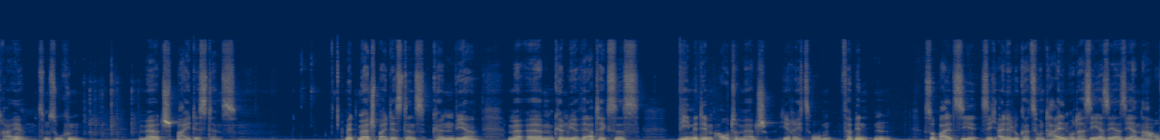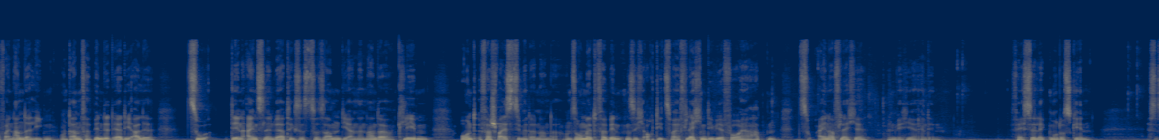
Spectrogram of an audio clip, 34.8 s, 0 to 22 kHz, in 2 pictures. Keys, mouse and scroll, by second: 28.8 Tab, 29.7 click, 30.6 Tab, 31.2 3, 31.8 click, 33.4 g.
